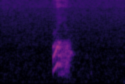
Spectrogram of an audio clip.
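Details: Three-week-old Blenheim Cavalier King Charles Spaniel puppies, a litter of five, wrestling and playing in a home puppy pen; one short, high yelp bends up and then falls away in a fraction of a second against a quiet room.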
